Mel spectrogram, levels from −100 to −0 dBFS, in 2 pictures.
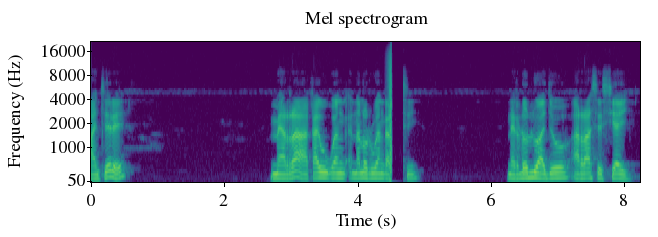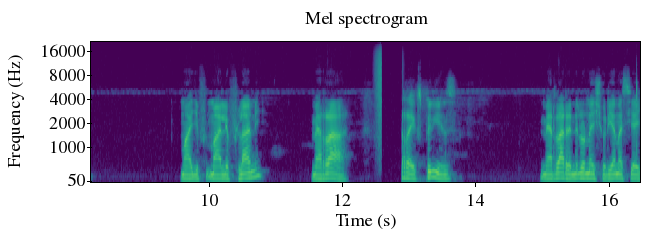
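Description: At 4.41 to 4.69 s and again at 12.47 to 12.93 s, the speech suffers a wireless microphone squelch dropout: the FM radio link fades, hiss rises briefly, then the receiver's squelch mutes the output for 0.18 s and 0.31 s respectively before the speech returns.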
